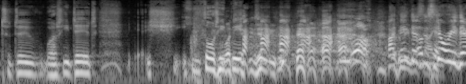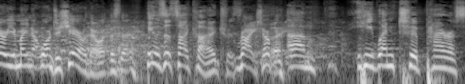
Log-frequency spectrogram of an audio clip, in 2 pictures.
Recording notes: Movies and Booze: LIVE from Newpark Hotel. LIVE from Newpark Hotel in Kilkenny.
